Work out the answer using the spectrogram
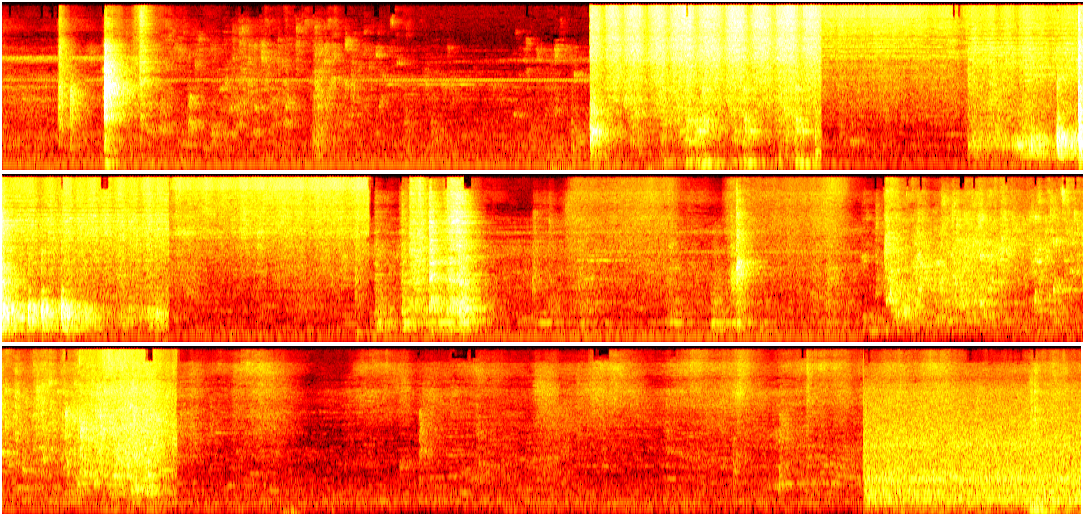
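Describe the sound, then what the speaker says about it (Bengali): Dishes, pots and utensils are washed by hand with water in a home kitchen, with bursts of running water, clinks and scrubbing coming and going between quiet pauses, and a voice speaking briefly. "তো এখন সব বাসনপত্রগুলো ধুয়ে ফেলবো"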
